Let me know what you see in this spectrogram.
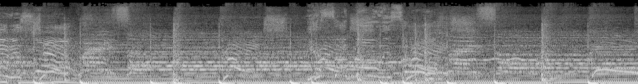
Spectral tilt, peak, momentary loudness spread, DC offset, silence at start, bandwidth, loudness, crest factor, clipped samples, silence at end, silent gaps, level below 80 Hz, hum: -4 dB/octave; 0 dBFS; 3 LU; under 0.1%; 0 s; 19.5 kHz; -12 LUFS; 10 dB; under 0.1%; 0 s; none; -14 dBFS; none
